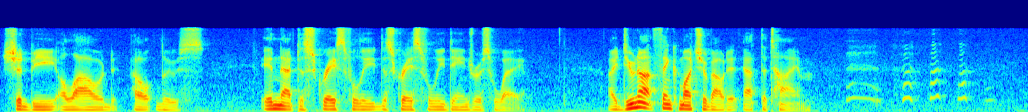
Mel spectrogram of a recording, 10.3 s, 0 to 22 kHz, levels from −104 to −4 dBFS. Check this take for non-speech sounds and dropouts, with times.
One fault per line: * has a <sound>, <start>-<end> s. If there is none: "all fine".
* has a laugh, 8.4-10.0 s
